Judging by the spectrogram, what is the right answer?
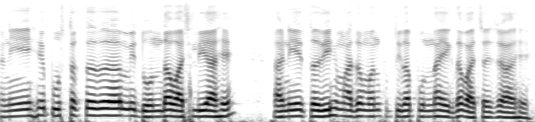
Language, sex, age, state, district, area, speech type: Marathi, male, 30-45, Maharashtra, Nagpur, urban, spontaneous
